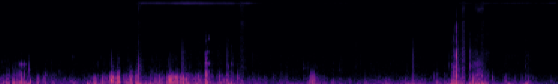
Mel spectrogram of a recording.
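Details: Low gurgling and rumbling with bubbly pops, coming in waves; ordinary stomach growling (bowel sounds) after dinner.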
